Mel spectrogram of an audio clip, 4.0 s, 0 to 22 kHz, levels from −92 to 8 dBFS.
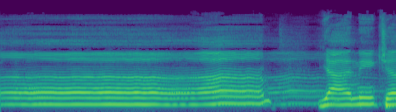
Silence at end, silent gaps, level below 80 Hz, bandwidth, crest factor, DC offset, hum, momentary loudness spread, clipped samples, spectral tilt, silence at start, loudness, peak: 0 s; none; -66 dBFS; 14 kHz; 14 dB; under 0.1%; none; 6 LU; under 0.1%; -5.5 dB/octave; 0 s; -16 LUFS; -2 dBFS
